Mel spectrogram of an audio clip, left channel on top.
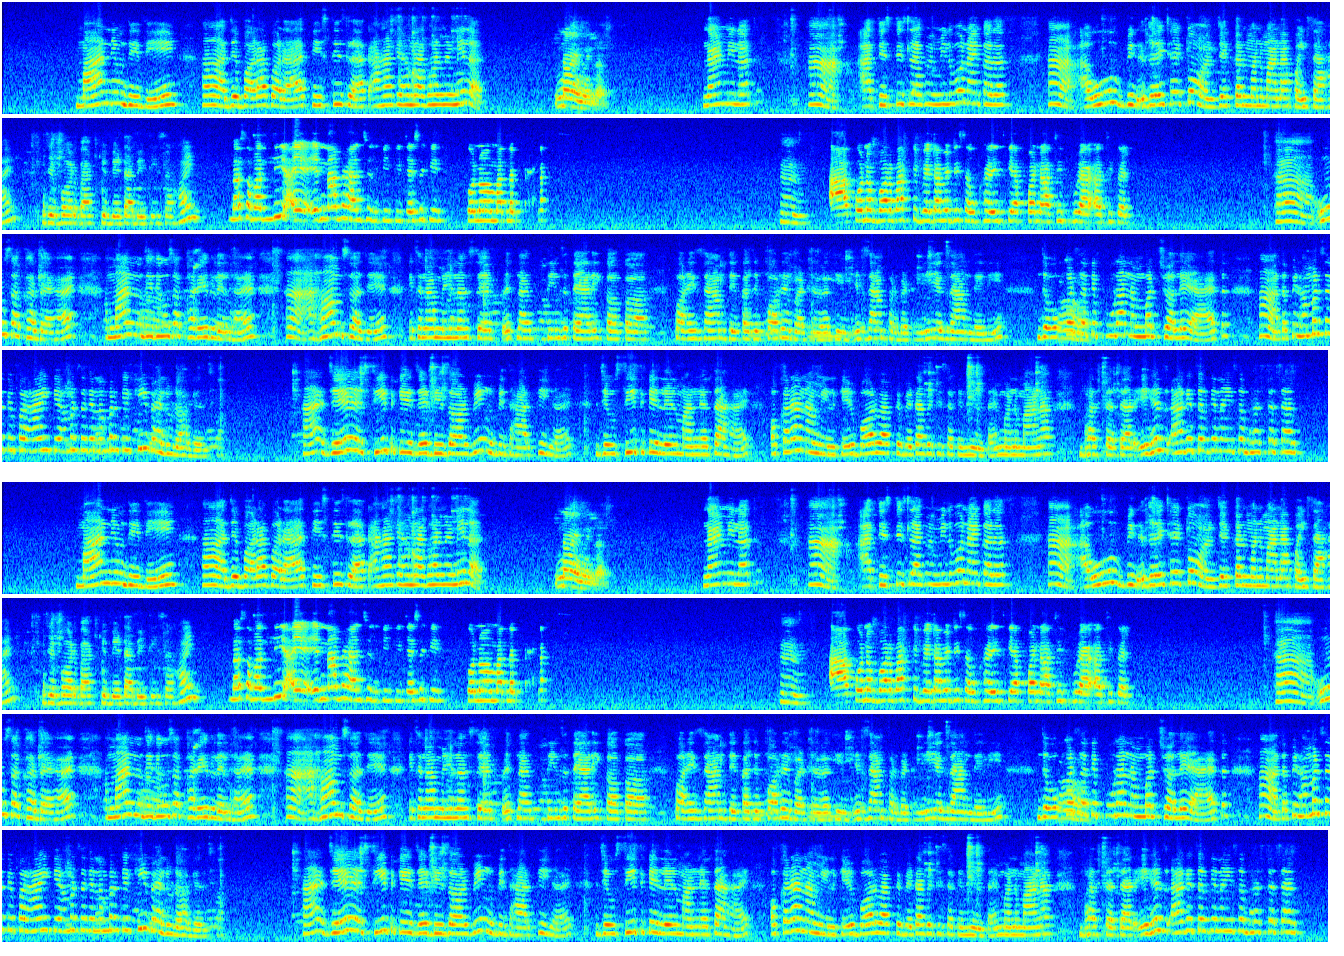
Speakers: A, on the right; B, on the left.
A: मान लिओ दीदी हँ जे बड़ा बड़ा तीस तीस लाख अहाँके हमरा घरमे मिलत
B: नहि मिलत।
A: नहि मिलत हँ तीस तीस लाखमे मिलबो नहि करत हँ आर उ लै छै कोन जकर मनमाना पैसा हइ। जे बड़ बापके बेटा बेटीस हइ।
B: ना समझलियै एना भैल छलै कि जैसेकि कोनो मतलब <inaudible>
A: हुं।
B: आ कोनो बॅड़ बाप के बेटा बेटी सब ओ खरीद के अपन अथि पूरा अथि
A: हां उ सब खरदै है मानलू
B: हँ
A: दीदी उसब खरीद लेल है हां आ हमसब जे इतना मेहनत से इतना दिन से तैयारी क कऽ पर एग्जाम दे जे पड़े बैठ अथी एक्जाम पर बैठली एक्जाम देली जब ओकर
B: हँ
A: सबके पुरा नम्बर चले आयत। हां तऽ फेर हमरसबके पड़हाइ के हमरसब के नम्बर के की वैल्यू रह गेल। आइ जे सीट के जे डीजर्विंग विधार्थी है जे ओ सीट के लेल मान्यता है ओकरा न मिल केे बड़ बापके बेटा बेटी सके मिलतै मनमाना भ्रष्टाचार इहे आगे चलके न इ सब भ्रष्टाचार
